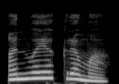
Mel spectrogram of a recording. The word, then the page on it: ಅನ್ವಯಕ್ರಮ: anvayakrama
